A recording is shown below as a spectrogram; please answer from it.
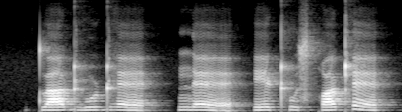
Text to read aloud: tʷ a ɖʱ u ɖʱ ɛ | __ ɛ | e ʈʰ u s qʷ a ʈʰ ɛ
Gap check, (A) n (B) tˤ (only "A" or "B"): A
